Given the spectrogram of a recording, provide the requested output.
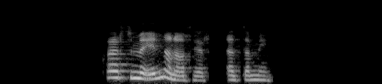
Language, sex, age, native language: Icelandic, female, 40-49, Icelandic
